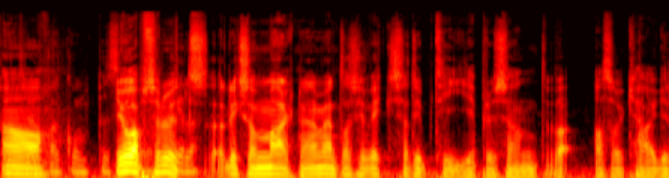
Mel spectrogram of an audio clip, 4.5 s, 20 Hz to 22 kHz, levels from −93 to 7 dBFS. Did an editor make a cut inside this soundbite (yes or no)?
no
